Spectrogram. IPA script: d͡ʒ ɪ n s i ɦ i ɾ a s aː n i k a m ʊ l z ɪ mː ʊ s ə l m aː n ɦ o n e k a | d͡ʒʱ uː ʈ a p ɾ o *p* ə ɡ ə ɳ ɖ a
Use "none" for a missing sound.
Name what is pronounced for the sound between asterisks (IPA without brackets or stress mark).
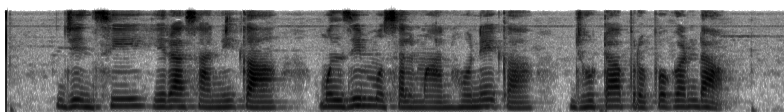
p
